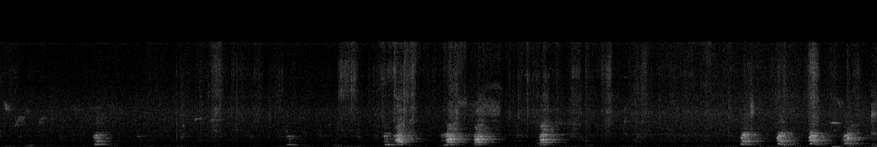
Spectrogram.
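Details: Pirat, a five-month-old German Shepherd puppy bred for sport or police work, barks in loud sharp bursts: a few isolated barks early, a cluster of four around the middle, then a quick run of four near the end, over faint background noise.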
